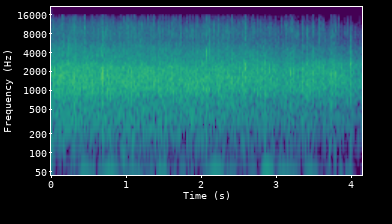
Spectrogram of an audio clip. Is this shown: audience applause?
yes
